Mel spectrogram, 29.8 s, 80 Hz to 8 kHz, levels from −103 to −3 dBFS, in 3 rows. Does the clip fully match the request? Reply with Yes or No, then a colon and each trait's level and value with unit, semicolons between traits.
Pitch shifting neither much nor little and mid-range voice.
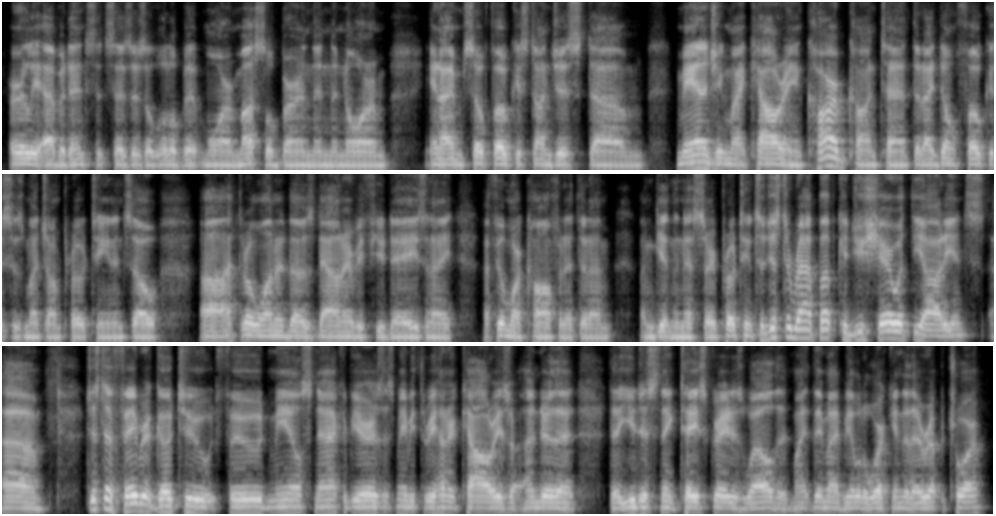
No: average, 3.3 semitones; very low, 95 Hz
